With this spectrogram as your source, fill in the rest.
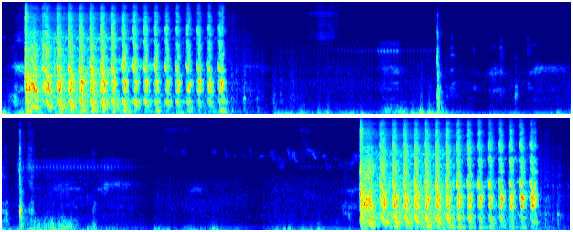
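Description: A diesel tractor on a farm cranks hard in rapid, even pulses without catching, pauses for several seconds of quiet with a few small knocks, then cranks again just as loudly.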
